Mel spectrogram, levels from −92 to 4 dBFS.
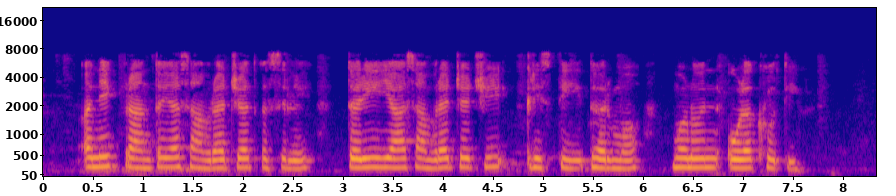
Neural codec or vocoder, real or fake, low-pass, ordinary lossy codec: none; real; 7.2 kHz; Opus, 64 kbps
